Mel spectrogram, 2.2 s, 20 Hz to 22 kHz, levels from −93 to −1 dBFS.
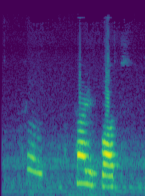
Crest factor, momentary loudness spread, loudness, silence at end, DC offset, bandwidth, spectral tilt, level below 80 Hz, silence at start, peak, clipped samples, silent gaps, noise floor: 14 dB; 20 LU; -13 LUFS; 0.4 s; under 0.1%; 7.2 kHz; -5.5 dB/octave; -56 dBFS; 0.4 s; -2 dBFS; under 0.1%; none; -43 dBFS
